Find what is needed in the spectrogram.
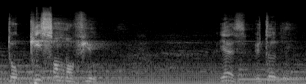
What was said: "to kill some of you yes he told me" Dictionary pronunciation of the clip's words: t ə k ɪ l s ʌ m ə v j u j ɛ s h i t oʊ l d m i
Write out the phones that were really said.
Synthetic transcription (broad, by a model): t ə k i s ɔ m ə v j u j ɛ s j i t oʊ d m i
